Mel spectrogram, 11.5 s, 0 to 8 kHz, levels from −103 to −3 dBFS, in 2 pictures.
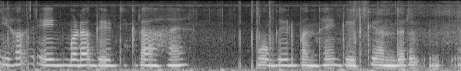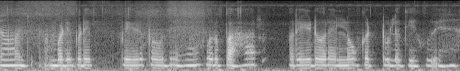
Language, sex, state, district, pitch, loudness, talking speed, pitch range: Hindi, female, Maharashtra, Nagpur, 245 Hz, -22 LUFS, 150 wpm, 230-250 Hz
